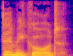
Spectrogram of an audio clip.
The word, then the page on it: demigod: British English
